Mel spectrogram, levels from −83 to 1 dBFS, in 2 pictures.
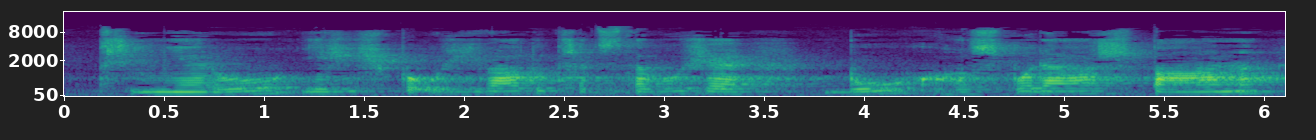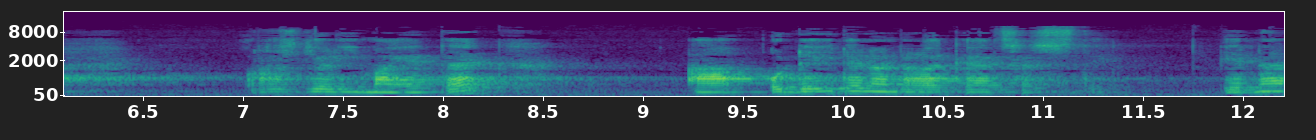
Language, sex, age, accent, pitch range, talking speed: Czech, male, 50-69, native, 105-120 Hz, 90 wpm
